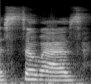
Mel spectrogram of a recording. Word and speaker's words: psoas: next we have the psoas major which is a word that begins with a silent p um origin is the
